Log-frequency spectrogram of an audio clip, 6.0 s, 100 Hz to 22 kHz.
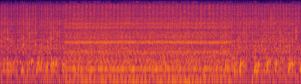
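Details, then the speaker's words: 1952 Johnson Seahorse 5 hp two-cylinder outboard, first run in a bucket after restoration: catches and runs a few seconds with a thin steady buzz, then falters; weak running with known low compression. "but i still had that problem with low compression so i decided to try marvel mystery oil"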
